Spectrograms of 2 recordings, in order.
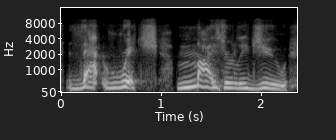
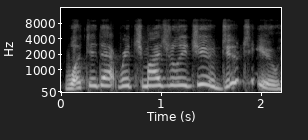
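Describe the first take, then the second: First: A hint of a sneering governor, slow on miserly; lightly voiced governor naming his enemy; governor's scorn. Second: Higher, puzzled wife echoing his words; wife asking the governor what Segel did; wife's question. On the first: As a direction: spit out the insult with contempt. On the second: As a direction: echo the insult back as a question. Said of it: "his wife asked". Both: A narrator's reading.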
